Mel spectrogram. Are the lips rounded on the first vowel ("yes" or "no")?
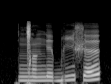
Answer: no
